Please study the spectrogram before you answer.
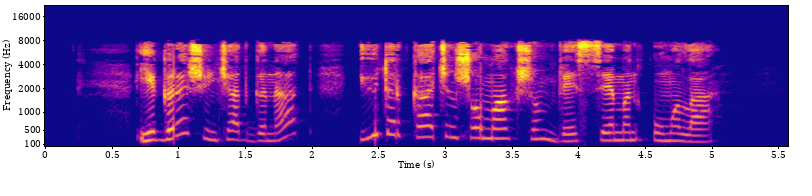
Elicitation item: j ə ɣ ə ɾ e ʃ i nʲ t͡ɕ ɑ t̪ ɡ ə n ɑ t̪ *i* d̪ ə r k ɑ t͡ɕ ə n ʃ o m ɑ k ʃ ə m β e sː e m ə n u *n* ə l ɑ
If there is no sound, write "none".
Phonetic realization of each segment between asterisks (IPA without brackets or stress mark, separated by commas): y, m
